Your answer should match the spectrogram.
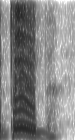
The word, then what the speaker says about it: Gabe: It's Gabe. – Spell it. – G-A-B-E. – G-A-B-E? – Yeah, like Gabriel.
